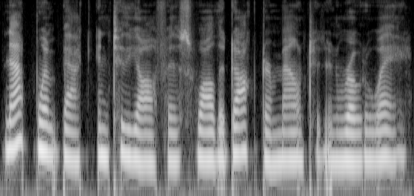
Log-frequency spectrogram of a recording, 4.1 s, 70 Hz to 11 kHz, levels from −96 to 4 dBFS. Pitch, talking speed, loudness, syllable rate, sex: 190 Hz, 190 wpm, -17 LUFS, 5.2 syllables/s, female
